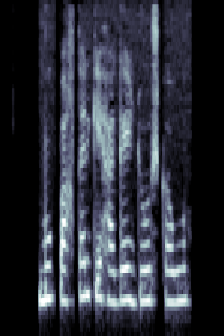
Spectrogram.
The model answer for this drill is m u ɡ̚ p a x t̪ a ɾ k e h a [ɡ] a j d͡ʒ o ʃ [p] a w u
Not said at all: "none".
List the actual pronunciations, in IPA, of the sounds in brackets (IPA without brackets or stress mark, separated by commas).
ɡ, k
